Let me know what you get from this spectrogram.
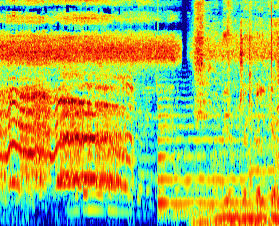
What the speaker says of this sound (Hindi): और बस मुर्गे की इस बांग के साथ हमारा जंगल का सफ़र शुरू होगा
